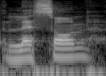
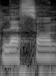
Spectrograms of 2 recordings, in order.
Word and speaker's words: lesson: Lesson. It's not lesson, it's lesson. Okay.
